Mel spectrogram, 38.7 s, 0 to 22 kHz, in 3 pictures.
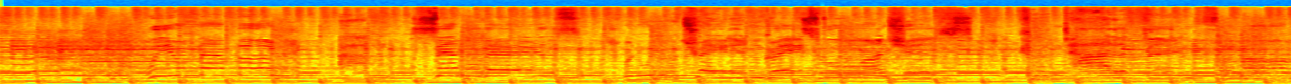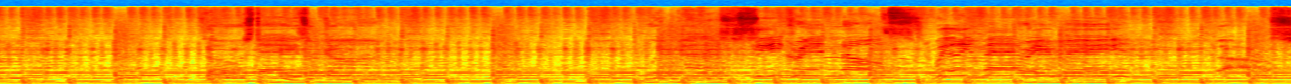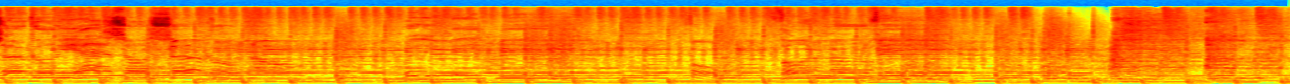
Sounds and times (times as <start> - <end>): New-age music: 0.0 - 38.7.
